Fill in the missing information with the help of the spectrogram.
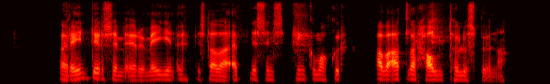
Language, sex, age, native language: Icelandic, male, 40-49, Icelandic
